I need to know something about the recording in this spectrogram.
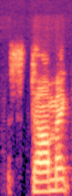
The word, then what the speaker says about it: stomach: Many combinations in English, letter C, when you talk about letter C, when you talk about spelling, letter C and H, they have the pronunciation K, right?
